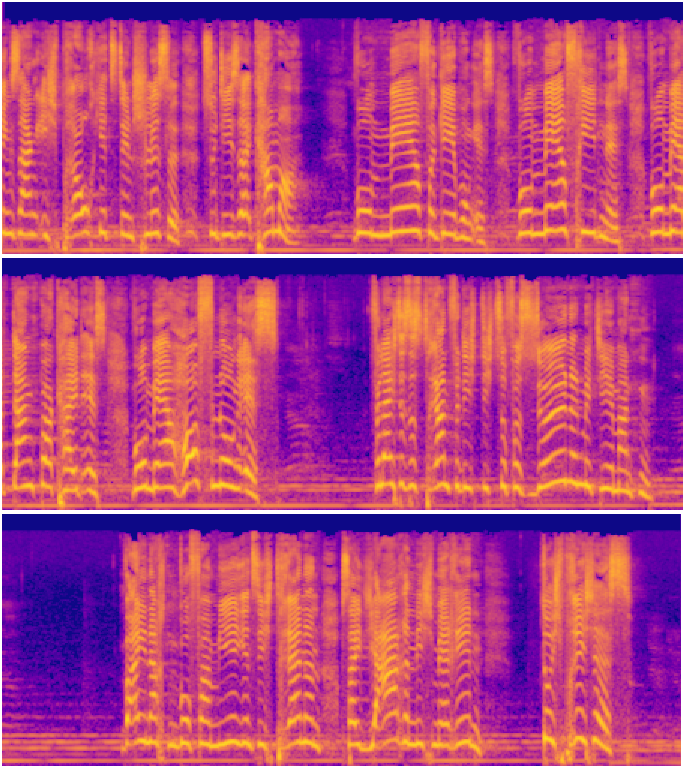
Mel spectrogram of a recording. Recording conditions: large echoing room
